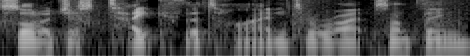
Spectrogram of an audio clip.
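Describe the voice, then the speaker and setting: A man speaks in a very deep, low voice at a moderate pace. His intonation is lively. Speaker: streamer and musician. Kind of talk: casual livestream chat. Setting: livestream while gaming.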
